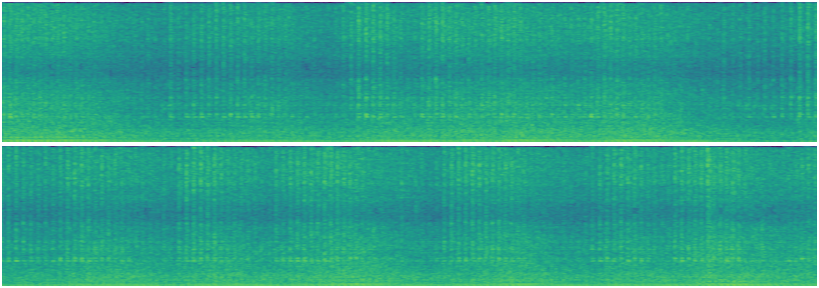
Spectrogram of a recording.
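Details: Craftsman lawn mower single-cylinder engine, first start after nine months sitting; steady drone with gentle rise and fall in pitch, no misses or knocks, running normally.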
